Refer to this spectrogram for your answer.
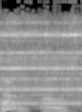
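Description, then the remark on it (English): A telephone rings loudly, a steady shrill burst of bright metallic tone that fills the short moment without any voices. “The phone was frightening.”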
